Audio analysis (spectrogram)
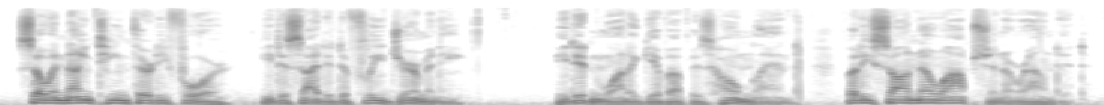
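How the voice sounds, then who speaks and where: Deep-voiced guy, kinda husky, just talking through a history story nice and easy. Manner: unhurried, conversational explaining. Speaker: history narrator.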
